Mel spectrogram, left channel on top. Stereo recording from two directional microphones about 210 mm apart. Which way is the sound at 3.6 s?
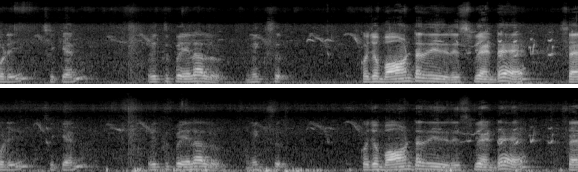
15° left (ahead or behind).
